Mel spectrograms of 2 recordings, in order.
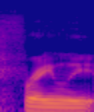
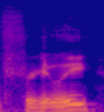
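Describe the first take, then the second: First: The first vowel sounds like 'ay'. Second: The first vowel sounds like 'ee'. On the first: The speaker calls it right. "his name was Fraley" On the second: The speaker calls it wrong. "and not Freely"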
